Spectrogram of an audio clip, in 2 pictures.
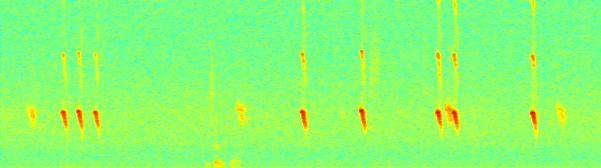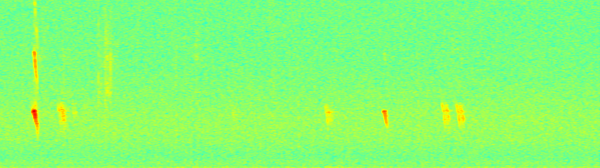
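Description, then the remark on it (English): A flock of four wild birds, about to take off, gives short, sharp, high-pitched calls in scattered bursts and quick pairs over a steady background hiss, with a brief spoken voice early on. “And the wild birds, four wild birds in the flock are calling.”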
